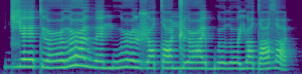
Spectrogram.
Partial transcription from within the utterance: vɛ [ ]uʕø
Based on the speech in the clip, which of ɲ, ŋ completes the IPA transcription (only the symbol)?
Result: ŋ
